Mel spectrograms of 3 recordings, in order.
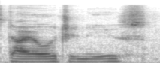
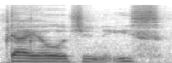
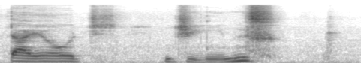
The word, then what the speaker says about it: Diogenes: Yeah, his name is Diogenes. That's how you pronounce it. Diogenes. Not Diogenes.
